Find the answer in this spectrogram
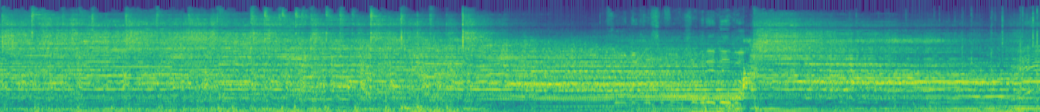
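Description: Live instrumental surf-rock band playing: electric guitars, bass and drums. About halfway through the cymbals drop away and long held chords ring out over a sustained low bass note.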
